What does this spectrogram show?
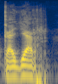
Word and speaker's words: Qajar: En ese momento había una dinastía que se llamaba Qayar. No que te calles, o sea, Qayar, Qajar se escribe.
